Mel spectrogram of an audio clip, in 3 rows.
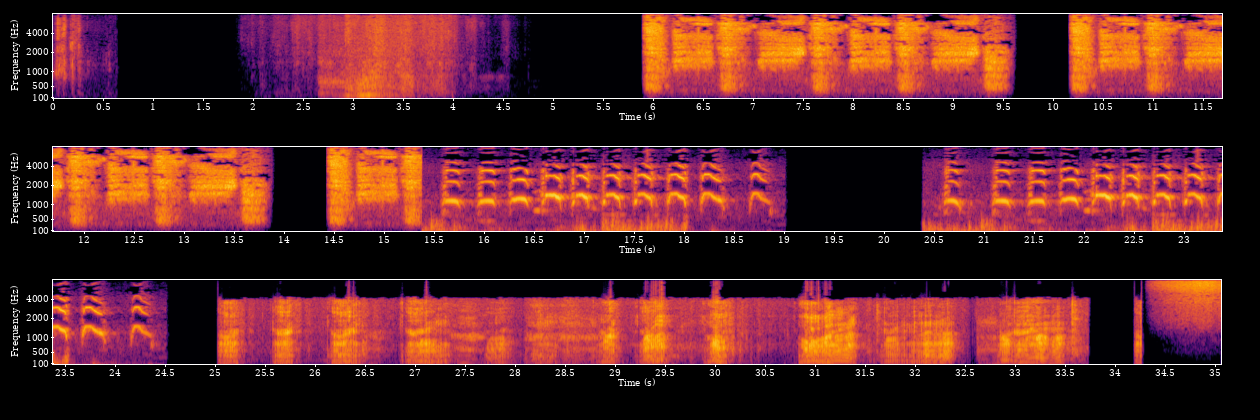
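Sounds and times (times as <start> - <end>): pig grunting and snorting: 25.0 - 33.7.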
